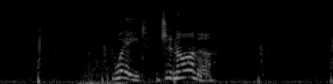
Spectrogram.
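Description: A second woman calls out sharply.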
